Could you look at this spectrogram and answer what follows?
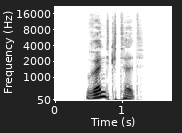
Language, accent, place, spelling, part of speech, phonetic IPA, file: German, Germany, Berlin, röntgtet, verb, [ˈʁœntktət], De-röntgtet.ogg
- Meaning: inflection of röntgen: 1. second-person plural preterite 2. second-person plural subjunctive II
